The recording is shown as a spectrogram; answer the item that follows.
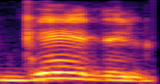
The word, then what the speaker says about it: Gödel: Este de acá es Kurt Gödel, o Kurt Gödel, como algunos pronuncian su alemán, ¿no?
